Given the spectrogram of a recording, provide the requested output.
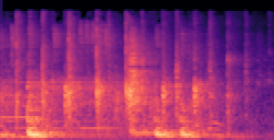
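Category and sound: crowd, clapping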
